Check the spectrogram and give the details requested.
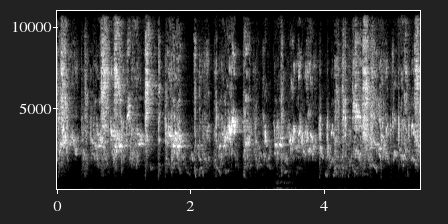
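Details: Budgies flirting, their chattering warble of high chirps and squawks running on with uneven pulses and a faint low thump midway.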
